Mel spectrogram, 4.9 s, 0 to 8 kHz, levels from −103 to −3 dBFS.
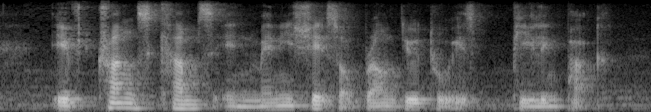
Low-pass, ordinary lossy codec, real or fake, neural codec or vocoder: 7.2 kHz; Opus, 24 kbps; real; none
